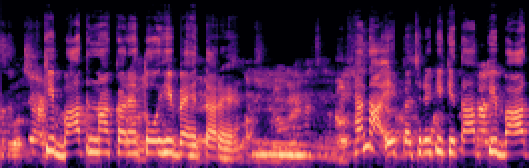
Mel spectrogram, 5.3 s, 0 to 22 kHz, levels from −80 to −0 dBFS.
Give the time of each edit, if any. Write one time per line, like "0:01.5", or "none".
none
